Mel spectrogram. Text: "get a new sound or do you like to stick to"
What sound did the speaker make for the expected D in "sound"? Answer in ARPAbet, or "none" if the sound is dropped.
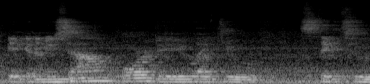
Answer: D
